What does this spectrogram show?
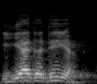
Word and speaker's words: Jedidiah: name what is not jedidiah the j in hebrew is pronounced why yada dia because of the lord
